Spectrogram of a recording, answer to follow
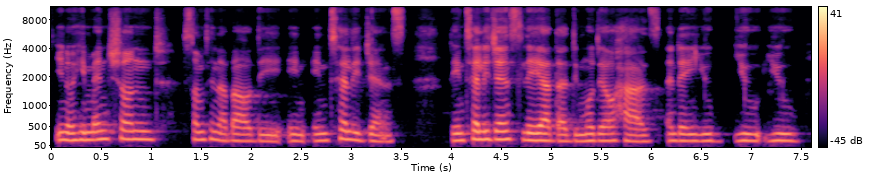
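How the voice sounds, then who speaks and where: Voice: mid-range voice, steady tone, normal speed, darkish tone. Nigerian panelist explaining in detail. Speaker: panelist on AI language models.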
